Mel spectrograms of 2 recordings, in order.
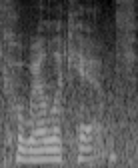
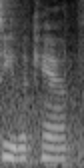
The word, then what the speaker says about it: coelacanth: Congrats on important coelacanth footage. For years and years and years, I thought they would just pronounce coelacanth. It's not, it's coelacanth. Or something like that, at least.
